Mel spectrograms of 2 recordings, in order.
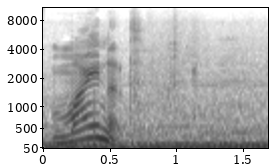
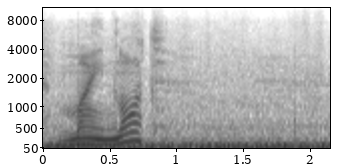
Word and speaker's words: Minot: second am i not i always said minot minot north dakota turns out that's not how locals say it might not man all right so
